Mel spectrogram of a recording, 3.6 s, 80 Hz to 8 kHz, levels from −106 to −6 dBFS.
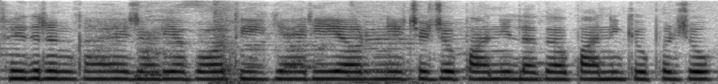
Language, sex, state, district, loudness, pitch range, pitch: Hindi, female, Himachal Pradesh, Shimla, -15 LUFS, 255-260 Hz, 255 Hz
